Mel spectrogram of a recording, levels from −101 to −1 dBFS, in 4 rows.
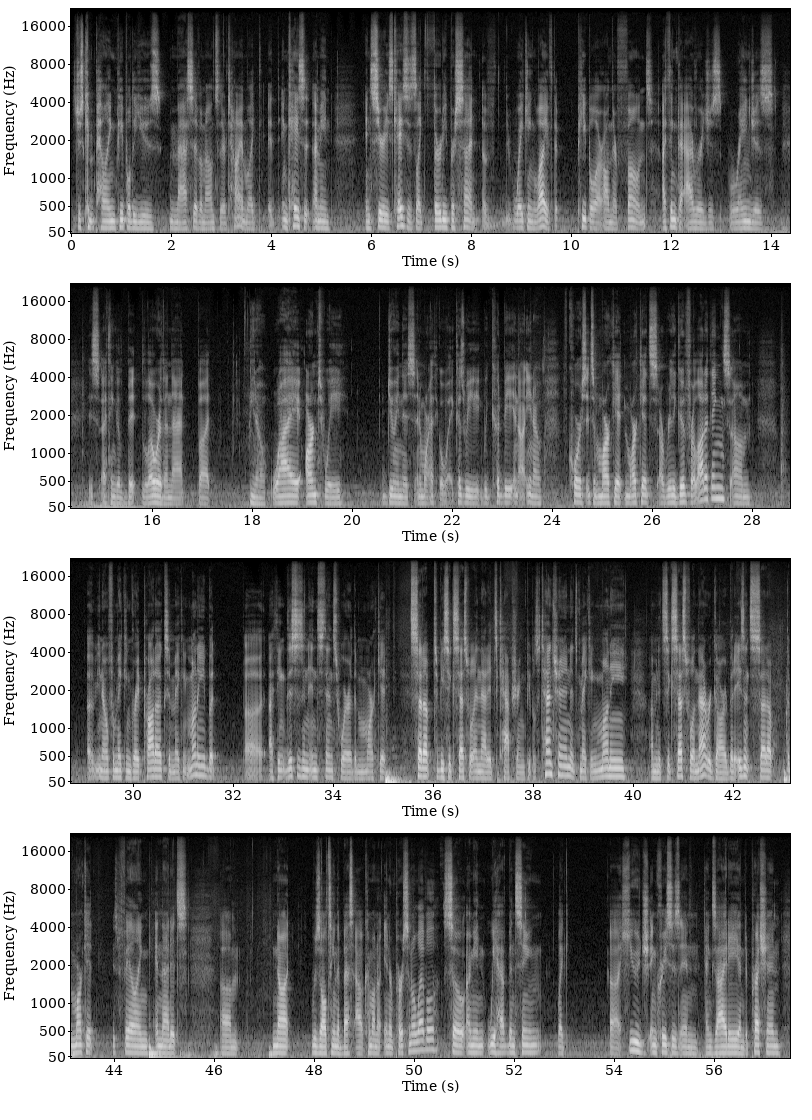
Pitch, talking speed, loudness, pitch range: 115 Hz, 170 wpm, -25 LUFS, 105-130 Hz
